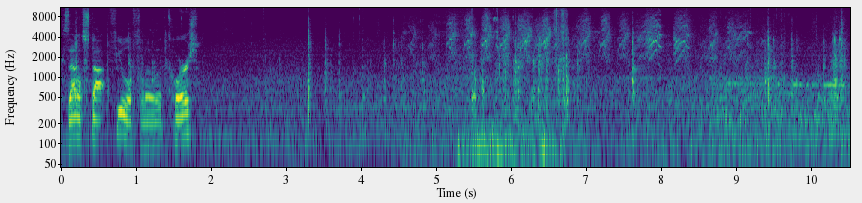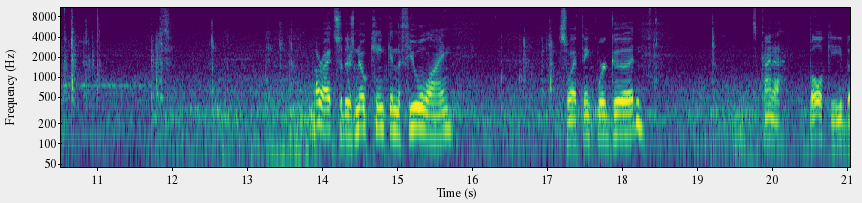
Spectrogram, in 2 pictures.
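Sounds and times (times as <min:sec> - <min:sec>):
rubber hose rubbing and scratching: 0:04.3 - 0:10.9.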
